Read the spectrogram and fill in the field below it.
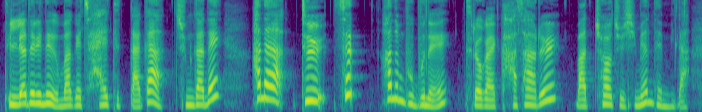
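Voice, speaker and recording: A woman hosting a radio music quiz in an animated game show host manner, sometimes turning sing-song. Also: medium pitch, a little fast, no echo, clean studio sound.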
